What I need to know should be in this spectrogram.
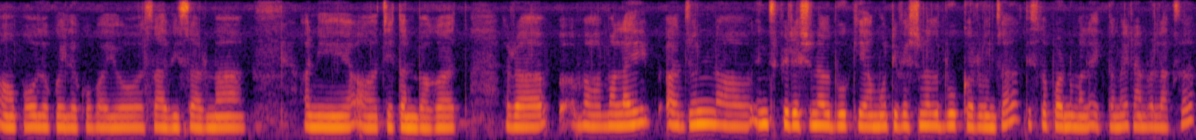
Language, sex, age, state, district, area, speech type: Nepali, female, 18-30, West Bengal, Kalimpong, rural, spontaneous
